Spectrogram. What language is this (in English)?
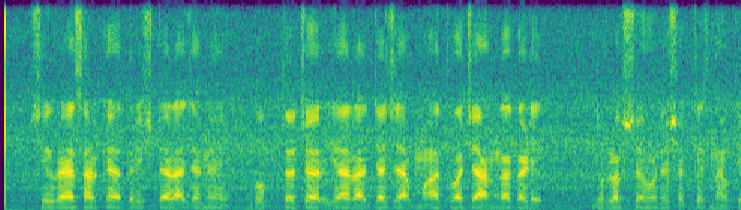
Marathi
